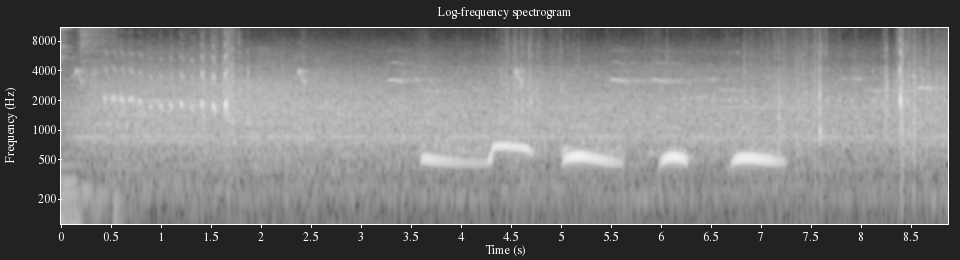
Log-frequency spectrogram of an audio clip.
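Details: A Mourning Dove at a backyard feeder during snowfall gives four low, soft coos, the first rising then held, then shorter steady notes; this coo is mainly a male mating call given near a female; thin chirps precede it.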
